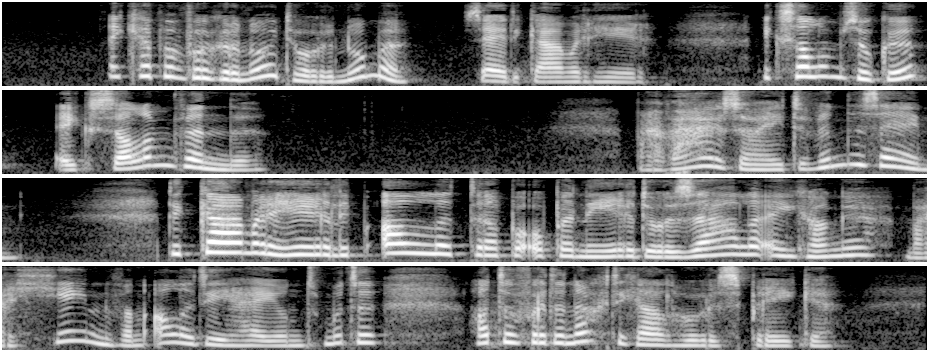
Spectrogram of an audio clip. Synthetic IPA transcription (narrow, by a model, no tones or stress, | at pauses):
ɪkɦɛpɦəmvruɣərnoːjtɦoːrənumə | z̥ɛjdəkaːmərɦɪːr | ɪksɑlˠɦəmzukə | ʔɪksɑlˠɦəmvɪndə | maːrʋaːrzɑwɦɛjtəvɪndəzɛjn | d̥əkaːmərɦɪːrlipɑlətrɑpəʔɔpɛnːeːrdoːrzaːlənʔɛnɣɑŋəmaːrɣejnvɑnʔɑ̰lədiɦɛjɔntmutəhɑtoːvərdənɑxtəɣaːlˠɦoːrəspreːkən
